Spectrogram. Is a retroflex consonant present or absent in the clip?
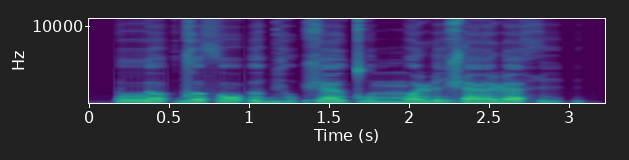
present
